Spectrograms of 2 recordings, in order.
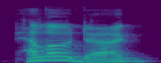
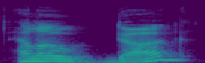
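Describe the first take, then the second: First: It is said as an exclamation, falling. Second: It is said as a question, rising.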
